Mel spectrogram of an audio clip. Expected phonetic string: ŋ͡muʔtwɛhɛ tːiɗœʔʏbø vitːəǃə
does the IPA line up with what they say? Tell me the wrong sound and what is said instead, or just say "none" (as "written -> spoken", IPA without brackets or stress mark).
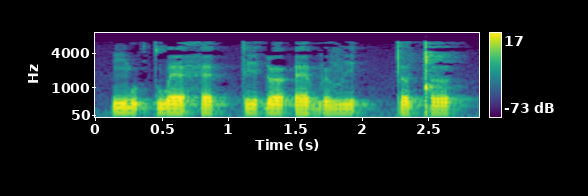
ʏ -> ɛ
